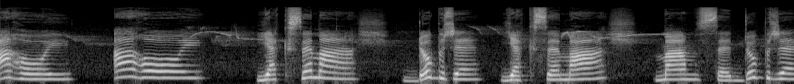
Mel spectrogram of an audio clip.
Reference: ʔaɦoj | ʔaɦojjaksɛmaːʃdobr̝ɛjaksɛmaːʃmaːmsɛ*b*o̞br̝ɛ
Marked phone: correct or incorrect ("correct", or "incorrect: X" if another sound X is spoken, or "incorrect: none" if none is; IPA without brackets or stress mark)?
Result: incorrect: d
